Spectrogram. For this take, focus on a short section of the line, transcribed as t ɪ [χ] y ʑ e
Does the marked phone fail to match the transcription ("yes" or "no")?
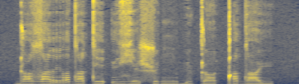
yes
